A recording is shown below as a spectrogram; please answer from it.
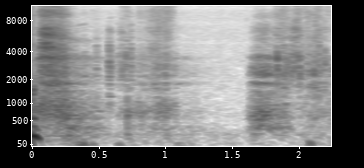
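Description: A man breathing between phrases: a breathy exhale that fades over about half a second, then an inhale about a second and a half in.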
